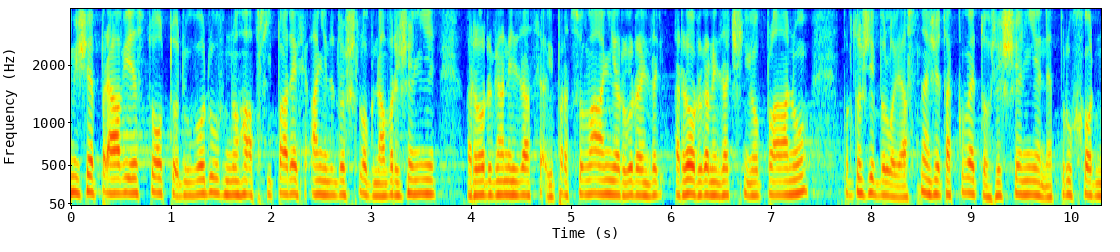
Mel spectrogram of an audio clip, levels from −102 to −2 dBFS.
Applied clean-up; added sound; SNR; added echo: none; none; none; none.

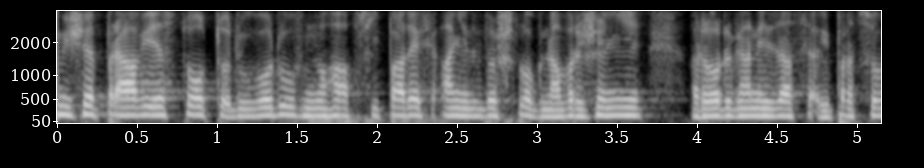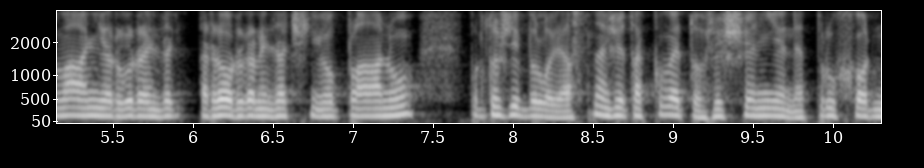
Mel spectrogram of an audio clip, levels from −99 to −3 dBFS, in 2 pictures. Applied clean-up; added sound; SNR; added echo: neural mask model DeepFilterNet 3.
